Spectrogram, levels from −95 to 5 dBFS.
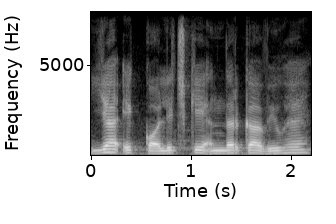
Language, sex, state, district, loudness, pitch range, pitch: Hindi, male, Uttar Pradesh, Lucknow, -16 LUFS, 140-155 Hz, 145 Hz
